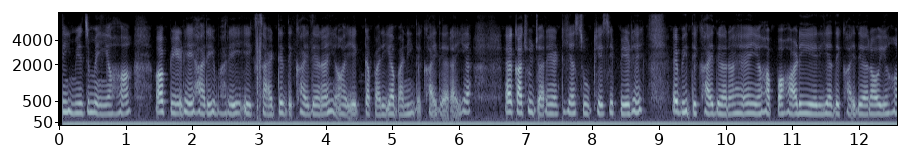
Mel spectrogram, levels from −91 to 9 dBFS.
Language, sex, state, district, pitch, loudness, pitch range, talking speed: Hindi, female, Maharashtra, Sindhudurg, 215 Hz, -26 LUFS, 205-230 Hz, 185 wpm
